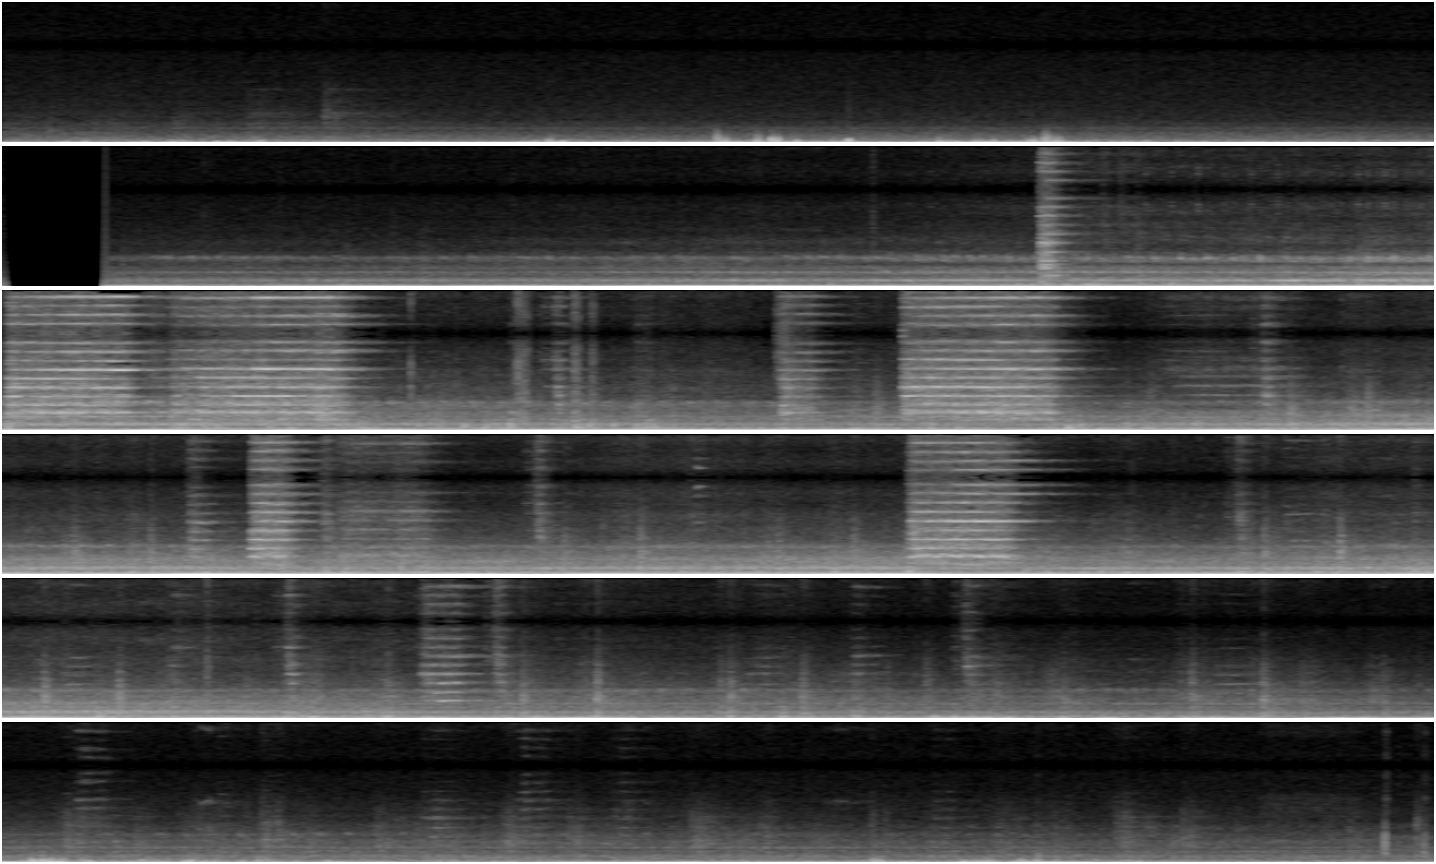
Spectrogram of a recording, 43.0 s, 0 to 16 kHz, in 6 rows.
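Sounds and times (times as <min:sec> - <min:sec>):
diesel train engine rumble: 0:07.7 - 0:42.9
train wheels squealing: 0:07.9 - 0:16.3, 0:18.2 - 0:20.8, 0:26.0 - 0:27.0, 0:30.0 - 0:31.3.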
